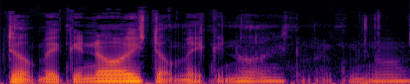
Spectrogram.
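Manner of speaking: mock nervous plea fading to almost nothing; nervous self-hushing. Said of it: "He would have been so nervous".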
